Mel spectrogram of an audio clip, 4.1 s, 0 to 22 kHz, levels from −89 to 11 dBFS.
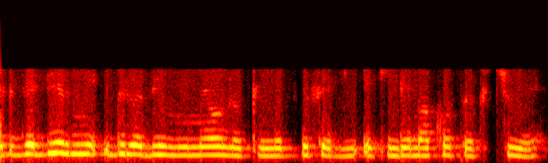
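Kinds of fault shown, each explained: tandem speech coding: The speech passed through two speech codecs in a row, with a plain telephone stage between them. Each coder had to work on the damage left by the one before. The result sounds rough, muffled and warbly, beyond what a single codec would cause. Nothing is heard above about 3.8 kHz. The muffled, warbly quality points to a low-rate coder such as G.729A, followed later by a CVSD stage.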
